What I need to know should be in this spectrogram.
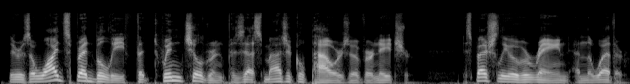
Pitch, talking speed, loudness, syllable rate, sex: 105 Hz, 180 wpm, -21 LUFS, 6.6 syllables/s, male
